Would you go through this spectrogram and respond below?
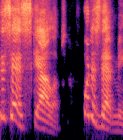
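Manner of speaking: probing, interrogating, sing-song delivery with swooping pitch. Showing a small impression of questioning a menu item: Tucker Carlson impression. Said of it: "a small Tucker Carlson impression".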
